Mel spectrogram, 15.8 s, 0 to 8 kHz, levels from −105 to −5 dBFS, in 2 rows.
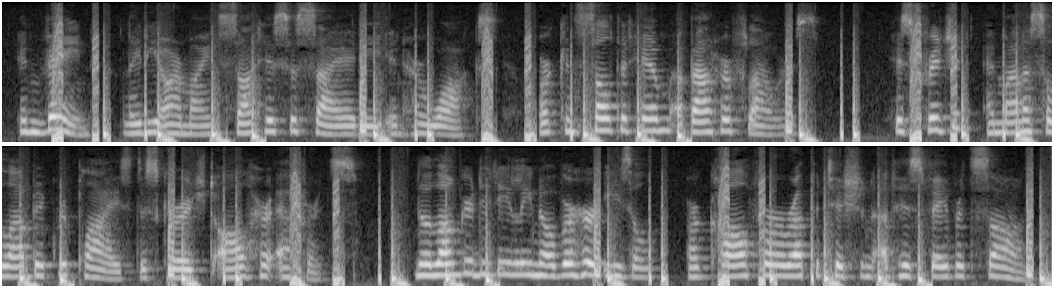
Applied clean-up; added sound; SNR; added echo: none; Scratching (performance technique); -1 dB; none.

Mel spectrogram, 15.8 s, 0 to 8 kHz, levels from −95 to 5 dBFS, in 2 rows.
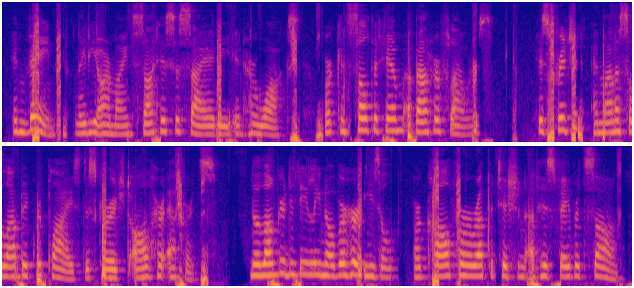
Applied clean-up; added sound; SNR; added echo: neural mask model Resemble Enhance denoiser.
